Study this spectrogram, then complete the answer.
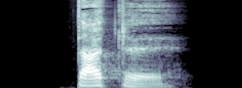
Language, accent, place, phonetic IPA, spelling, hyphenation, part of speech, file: German, Germany, Berlin, [ˈdatl̩], Dattel, Dat‧tel, noun, De-Dattel.ogg
- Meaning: date (fruit; tree)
